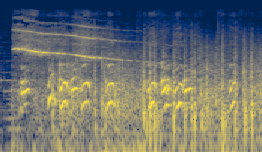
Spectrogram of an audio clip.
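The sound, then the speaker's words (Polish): New Year's Eve firecrackers burst in a rapid, uneven string of many sharp bangs, with high whistling fireworks sliding downward above them. “Petardy w Sylwestra są dla wielu nieodłącznym elementem zabawy.”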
